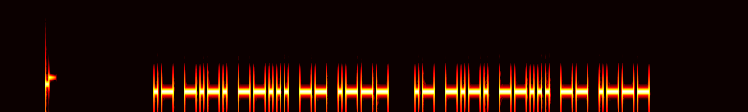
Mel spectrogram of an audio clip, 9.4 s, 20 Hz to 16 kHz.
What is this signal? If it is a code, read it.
Morse code, heard as a keyed tone, about 25 wpm, 700 Hz. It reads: AC7MJ AC7MJ
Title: USA Call Signs Repeated 2x 25wpm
